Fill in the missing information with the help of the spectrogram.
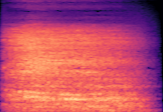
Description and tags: Sci Fi Door Hydrolic Swish
The sound of an airlock door
airlock, door, future, fx, hydraulic, sci-fi, space, spaceship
